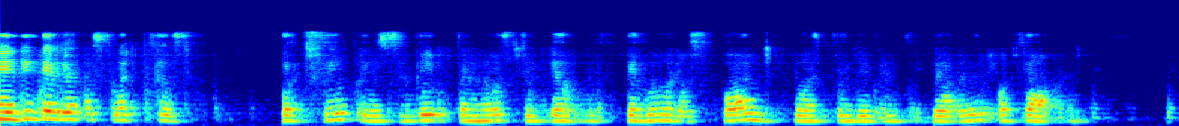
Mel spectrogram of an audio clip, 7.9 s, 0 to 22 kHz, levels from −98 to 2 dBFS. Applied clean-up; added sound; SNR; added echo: neural mask model DeepFilterNet 3.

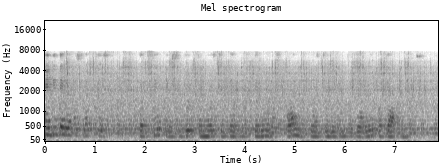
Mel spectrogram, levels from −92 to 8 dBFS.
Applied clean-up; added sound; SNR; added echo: none; Mechanical fan; 6 dB; reverberation time 0.5 s.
